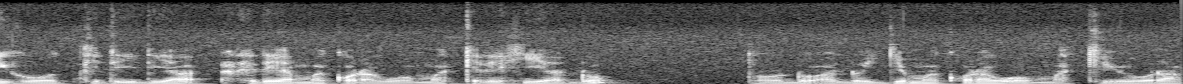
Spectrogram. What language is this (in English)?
Kikuyu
